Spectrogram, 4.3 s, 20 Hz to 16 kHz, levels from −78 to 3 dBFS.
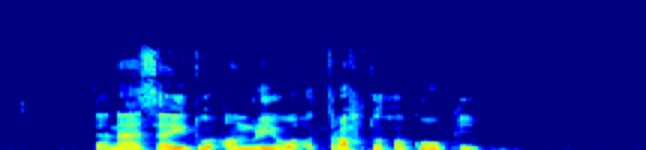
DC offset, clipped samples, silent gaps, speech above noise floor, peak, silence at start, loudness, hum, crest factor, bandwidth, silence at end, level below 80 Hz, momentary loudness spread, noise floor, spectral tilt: under 0.1%; under 0.1%; none; 54 dB; -8 dBFS; 0.65 s; -26 LUFS; none; 20 dB; 11.5 kHz; 1.15 s; -62 dBFS; 13 LU; -80 dBFS; -6 dB/octave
